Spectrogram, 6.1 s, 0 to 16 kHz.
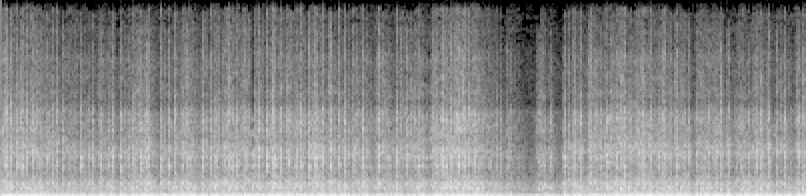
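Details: Tunnel-ram 350 V8 with two Edelbrock 600 cfm carburetors (1405/1406): deep rumble sags and stutters briefly before picking up. Owner suspects a lean surge; a vacuum leak is found.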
